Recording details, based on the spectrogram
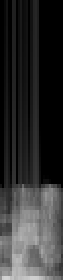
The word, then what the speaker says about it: knife: That title has some focuses on the word knife, which has something to do with sound and the way that we all agree to see a letter there, but we don't pronounce it.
